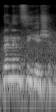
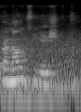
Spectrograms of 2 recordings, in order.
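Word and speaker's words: pronunciation: प्रोनंसिएशन, मैंने बोला प्रोनंसिएशन, बट बहुत सारे लोग बोलते हैं प्रोनाउंसिएशन, बट प्रोनाउंसिएशन इज नॉट any word in English, ये कोई भी शब्द नहीं है इंग्लिश के अंदर, प्रोनंसिएशन इज a correct word.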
